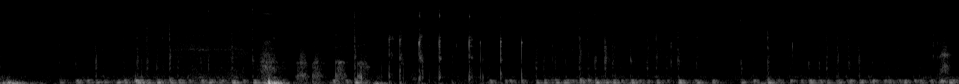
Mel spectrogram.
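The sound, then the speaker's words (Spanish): Rapid typing on a computer keyboard, a steady clatter of key clicks running throughout over a low background hum. “Ya ven, suena como que fuera secretaria.”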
